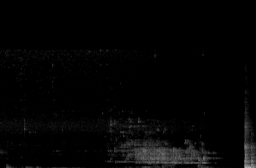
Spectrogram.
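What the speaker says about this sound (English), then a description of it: "Now let's add some water." Water pours into a pan of fish cooked with stinkvine, a rushing splash of liquid lasting a couple of seconds after quiet bubbling, then a sudden loud clatter at the end.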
